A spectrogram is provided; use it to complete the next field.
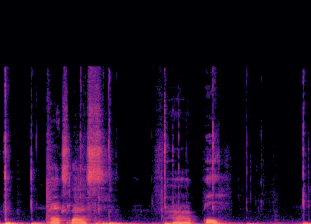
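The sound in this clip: Typing on a computer keyboard while entering code text: soft, quick clicks of keys running beneath a person talking.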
